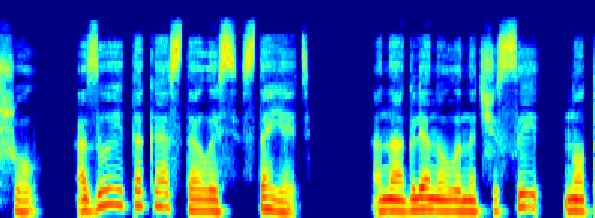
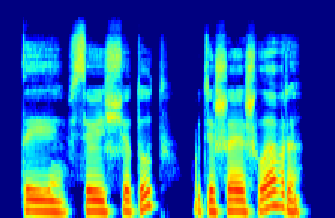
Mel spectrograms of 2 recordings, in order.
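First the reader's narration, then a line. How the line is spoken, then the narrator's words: Rude question. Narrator (Russian): грубо спросил Август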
